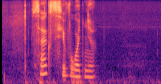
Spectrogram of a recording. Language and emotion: Russian, neutral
